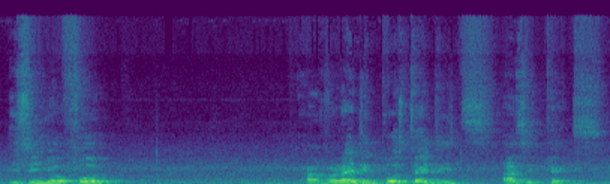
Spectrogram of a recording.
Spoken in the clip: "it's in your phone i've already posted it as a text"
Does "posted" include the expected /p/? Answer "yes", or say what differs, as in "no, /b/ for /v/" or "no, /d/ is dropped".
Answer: yes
